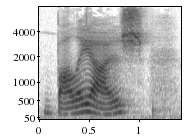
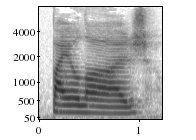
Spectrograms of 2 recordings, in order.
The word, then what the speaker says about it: balayage: And by the way, that's how you say it. It's balayage, not biolage, balayage, balayage, balayage.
